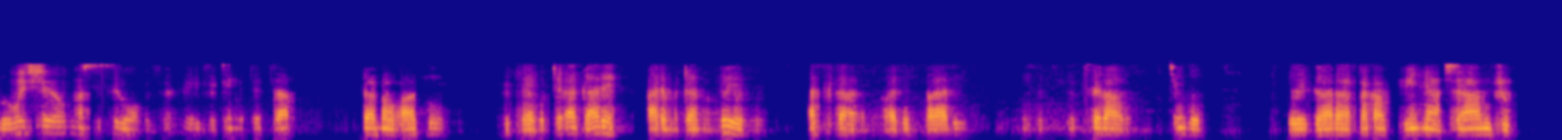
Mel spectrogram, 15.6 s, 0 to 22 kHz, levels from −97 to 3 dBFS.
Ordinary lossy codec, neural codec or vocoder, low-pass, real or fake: AAC, 16 kbps; none; 7.2 kHz; real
